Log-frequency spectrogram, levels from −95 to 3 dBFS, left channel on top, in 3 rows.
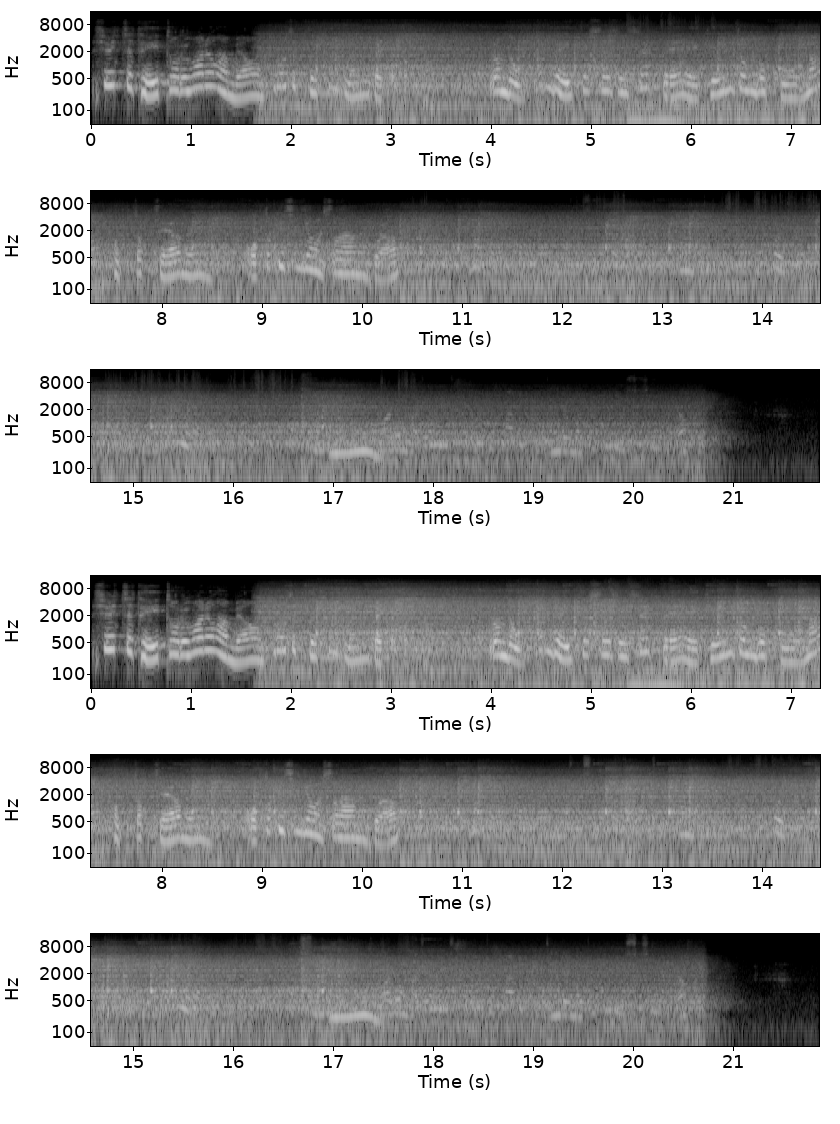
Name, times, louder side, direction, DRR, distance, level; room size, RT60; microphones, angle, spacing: voice 1, 0.0-3.7 4.0-10.4 17.0-17.5, right 2 dB, 35° right, 5 dB, 0.9 m, -29 dB
Train, 1.6-20.7, right 4 dB, 75° right, 3.0 m, -34 dB
sound 1, 5.3-6.3 7.7-8.0 8.7-8.8 10.2-10.3 10.5-10.7 12.1-12.6 13.4-16.6 17.5-17.8, equal, 10° left, 5.3 m, -57 dB
sound 2, 5.4-7.8, equal, 55° left, 2.0 m, -40 dB
voice 2, 10.9-16.1 16.6-20.6, right 2 dB, 60° right, 5 dB, 1.9 m, -43 dB
27.0 x 22.0 x 7.7 m, 0.82 s
head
